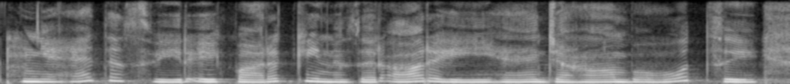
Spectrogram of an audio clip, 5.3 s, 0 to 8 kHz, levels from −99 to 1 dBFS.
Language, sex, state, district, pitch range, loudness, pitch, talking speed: Hindi, female, Haryana, Charkhi Dadri, 220-260 Hz, -14 LUFS, 230 Hz, 135 wpm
